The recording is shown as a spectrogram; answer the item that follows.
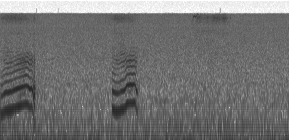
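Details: Sleeping Scottish Fold kitten crying for its mother during its first night: two tonal, slightly rising whimpers about two seconds apart, each under a second, then quiet with low background hum.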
